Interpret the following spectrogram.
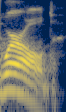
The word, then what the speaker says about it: world: Okay, so you're having the R, the L. That's why we have the dark L, right? Yeah, World. yeah, World. yeah, yeah. Which is actually easier, because if you put the light L, it really messes up the pronunciation, because Yeah, it gets you to, world. it makes it sound like World.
